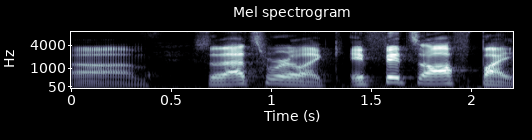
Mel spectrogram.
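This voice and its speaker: On a very clean recording with a silent background and a dry, close sound with no echo, a man with a fairly high voice, a bright, sharp tone and vocal fry speaks at a fairly slow pace with very wide pitch swings. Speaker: podcast host. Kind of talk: casual chat.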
